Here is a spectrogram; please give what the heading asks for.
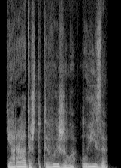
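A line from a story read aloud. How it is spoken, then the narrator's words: Whisper in ear. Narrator (Russian): Фатия прошептала мне на ухо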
